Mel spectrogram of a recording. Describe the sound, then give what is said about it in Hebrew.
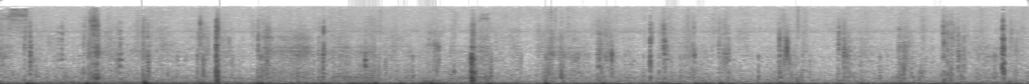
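Footsteps of someone walking through a forest make many quiet, rhythmic crunching steps that continue at an even pace with no talking. “ככה אני נראה כשאני הולך ביער.”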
